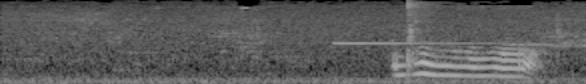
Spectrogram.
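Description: A young baby cooing once, a short high-pitched sound that falls slightly in pitch, about one and a half seconds in.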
